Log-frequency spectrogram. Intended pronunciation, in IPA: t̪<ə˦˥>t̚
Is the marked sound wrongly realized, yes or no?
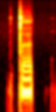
no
